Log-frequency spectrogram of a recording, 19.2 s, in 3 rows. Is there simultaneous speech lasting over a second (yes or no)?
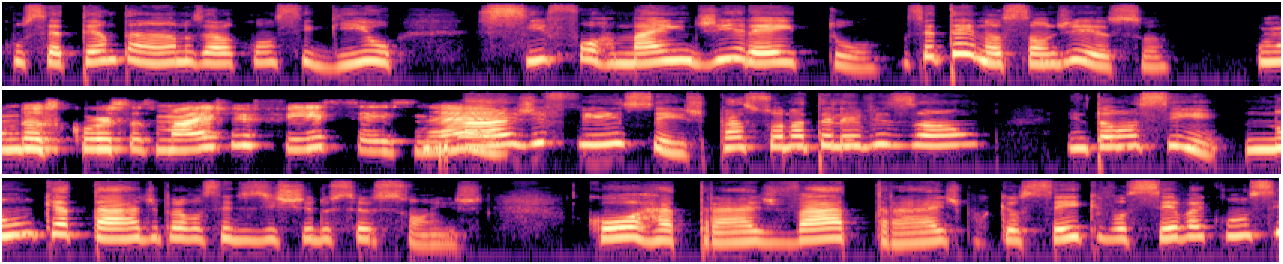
no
